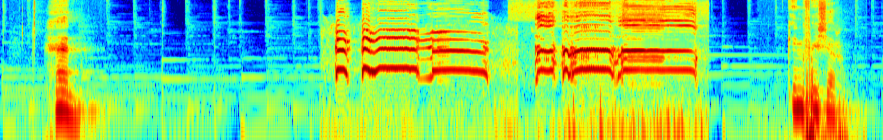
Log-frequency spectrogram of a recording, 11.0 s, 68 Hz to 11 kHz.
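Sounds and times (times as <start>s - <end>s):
rooster crowing: 4.1s - 8.9s.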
